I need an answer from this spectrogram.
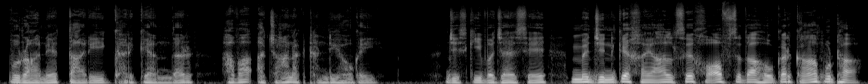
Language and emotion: Urdu, fearful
